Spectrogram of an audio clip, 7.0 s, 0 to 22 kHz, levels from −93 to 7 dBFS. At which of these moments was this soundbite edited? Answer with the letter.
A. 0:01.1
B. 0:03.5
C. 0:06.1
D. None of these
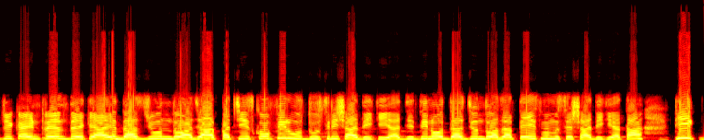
A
